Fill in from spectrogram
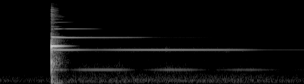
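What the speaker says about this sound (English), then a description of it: "I'll ring the bell." A mindfulness bell is struck once, loud and close, ringing out in a clear sustained tone that fades slowly over a few seconds into silence.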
